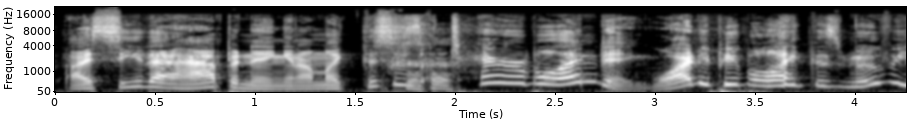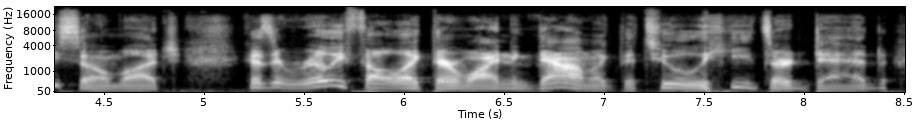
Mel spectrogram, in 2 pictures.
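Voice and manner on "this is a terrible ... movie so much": high, mock-indignant complaint; retold annoyance. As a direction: replay the outrage at a bad ending, pitched up. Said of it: "I was so pissed".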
